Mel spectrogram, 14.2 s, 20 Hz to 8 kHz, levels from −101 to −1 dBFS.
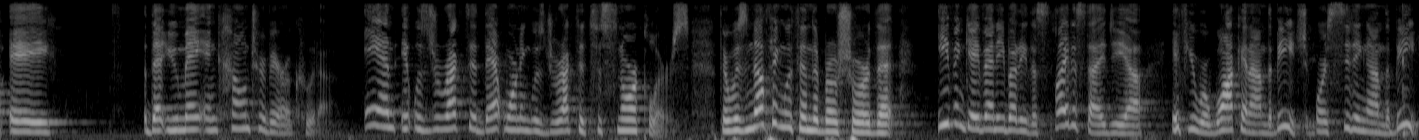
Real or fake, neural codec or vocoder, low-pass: real; none; 7.2 kHz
